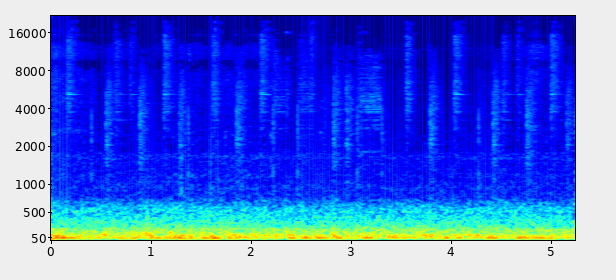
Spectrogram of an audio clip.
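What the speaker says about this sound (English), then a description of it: "Kat's driving my car" A car driving on the road, heard from inside the cabin: a loud, continuous engine and road rumble with steady tire noise and faint intermittent rattles, close and without talk.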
